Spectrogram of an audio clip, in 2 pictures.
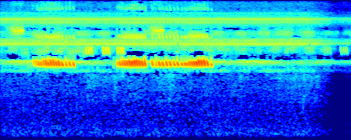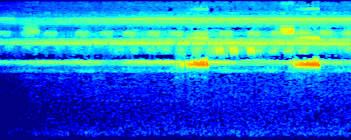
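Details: Forest crickets calling at night: three loud bursts of rapid pulsed chirping early on, a quieter stretch, then two more bursts near the end, all over a steady high-pitched background trill from other crickets.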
